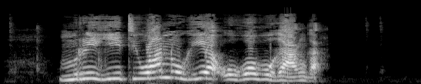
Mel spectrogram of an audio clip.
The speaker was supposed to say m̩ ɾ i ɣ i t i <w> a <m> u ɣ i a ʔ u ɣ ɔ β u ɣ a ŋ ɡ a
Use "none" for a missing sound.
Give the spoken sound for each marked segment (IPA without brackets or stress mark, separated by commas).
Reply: w, n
